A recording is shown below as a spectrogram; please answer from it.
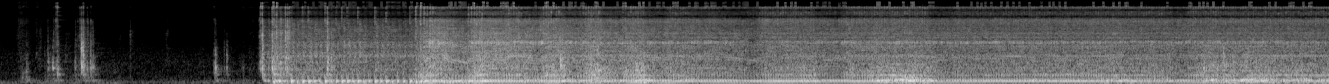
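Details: Cheap China-made 4-stroke outboard on a water test during break-in, run after tightening fittings; after a few pulls it catches and settles into a steady, even buzzing run with small throttle blips, sounding healthy, normal running.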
